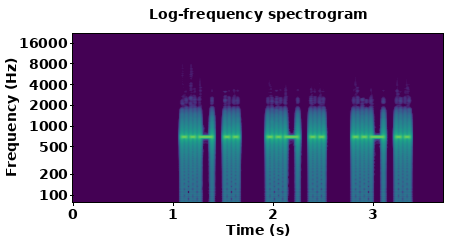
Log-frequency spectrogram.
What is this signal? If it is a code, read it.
Morse code, heard as a keyed tone, about 28 wpm, 700 Hz. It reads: UI UI UI
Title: Multi-letter Phonemes Repeated 3x 28wpm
